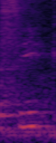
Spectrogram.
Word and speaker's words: Sikh: um and a follower a follower of seism is called a seek and it's something that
